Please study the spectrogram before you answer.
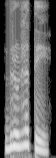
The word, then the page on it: ದೃಢತೆ: dṛḍhate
